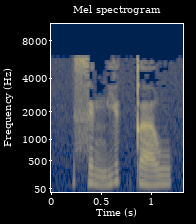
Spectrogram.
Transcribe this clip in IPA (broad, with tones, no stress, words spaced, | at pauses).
sɪ˨˩ŋjɪ˥k̚t̪ɐ˨˧w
